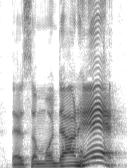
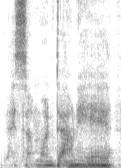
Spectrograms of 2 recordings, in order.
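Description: First: Said in the usual way. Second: Hushed unvoiced whisper. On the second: Real, not acted. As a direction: whisper so the hider won't hear. Spotting a hider, sneaking.

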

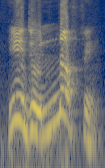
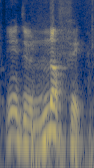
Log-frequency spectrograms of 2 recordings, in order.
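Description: First: Loud repeat. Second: Said in the usual way. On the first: Real, not acted. Repeated complaint, second louder.

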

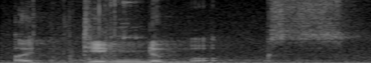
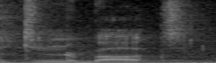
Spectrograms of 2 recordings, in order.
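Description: First: Put-on slow, higher accented voice, Indian-sounding; botched British accent that drifts toward Indian; badly faked British, Indian-like lilt; British accent attempt sounding Indian. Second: Said in the usual way. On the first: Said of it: "Sound fucking Indian".

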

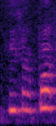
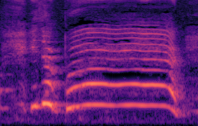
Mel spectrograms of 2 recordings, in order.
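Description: First: Said in the usual way. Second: Shouted taunt. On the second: Pretend. Repeated taunt building to shout.

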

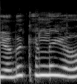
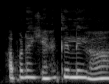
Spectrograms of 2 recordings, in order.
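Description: First: Loud, high burst of delight; overjoyed, louder and higher; excited. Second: Said in the usual way. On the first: Acted. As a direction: blurt it out in sheer joy. Same question, now shouted in joy.

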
